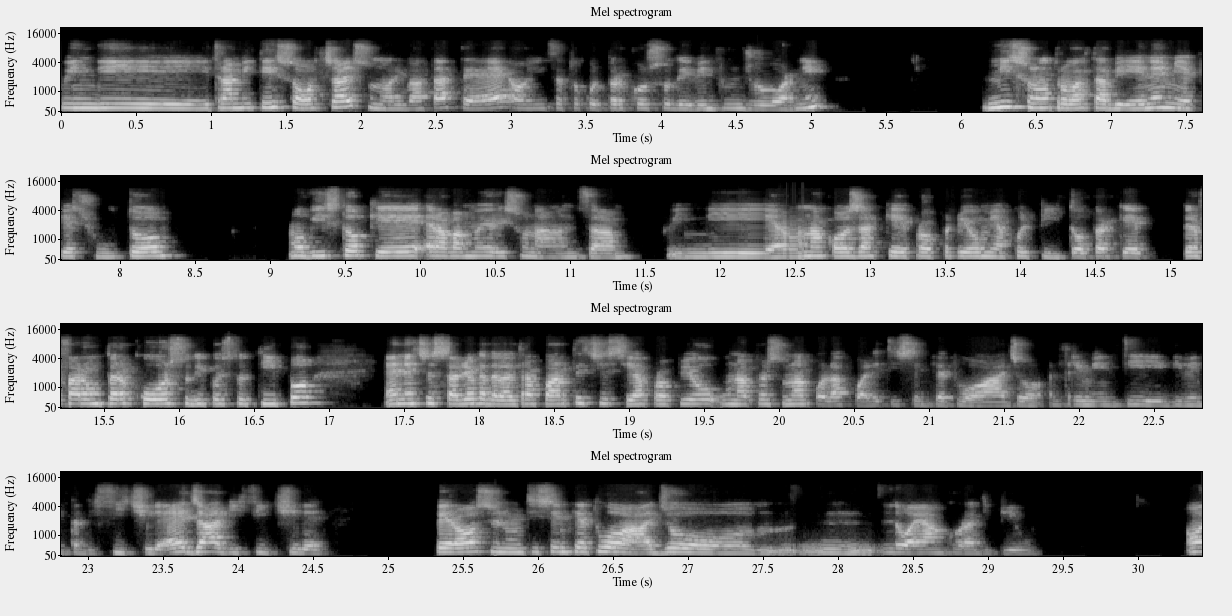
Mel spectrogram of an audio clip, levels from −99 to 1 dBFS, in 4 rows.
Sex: female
